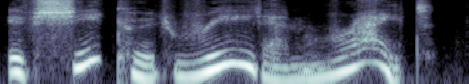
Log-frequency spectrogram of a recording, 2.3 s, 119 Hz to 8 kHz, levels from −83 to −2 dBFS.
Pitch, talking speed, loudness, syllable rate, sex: 230 Hz, 155 wpm, -15 LUFS, 3.5 syllables/s, female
